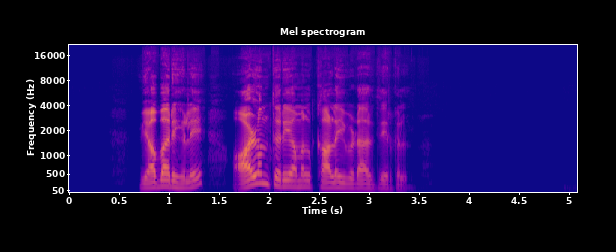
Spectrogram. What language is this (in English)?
Tamil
